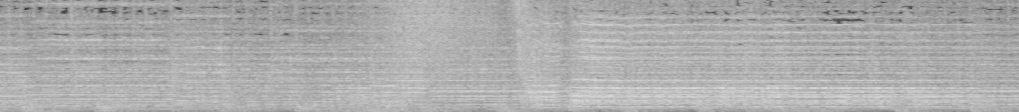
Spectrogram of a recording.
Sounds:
Music

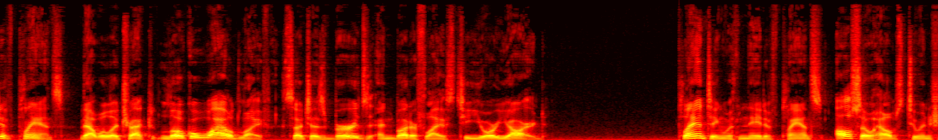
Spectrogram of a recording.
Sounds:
Speech

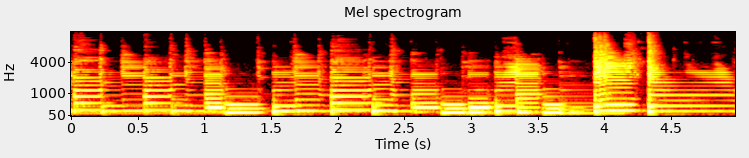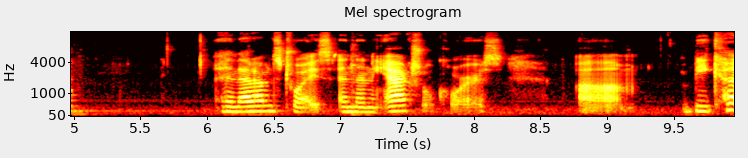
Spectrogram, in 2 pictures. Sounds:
Guitar, Plucked string instrument, Music, Musical instrument, Speech, Strum

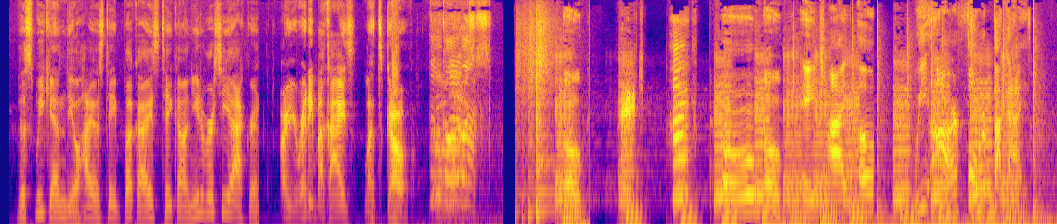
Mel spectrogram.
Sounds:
Music, Speech

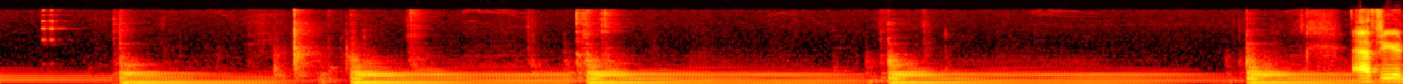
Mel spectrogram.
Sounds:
playing double bass

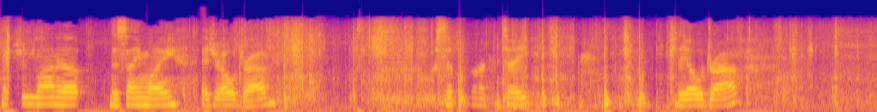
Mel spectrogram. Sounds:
Speech

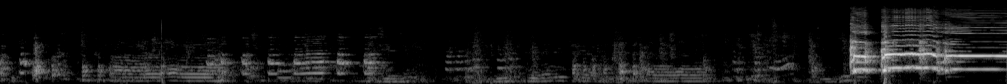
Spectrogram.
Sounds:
cock-a-doodle-doo, Animal, rooster

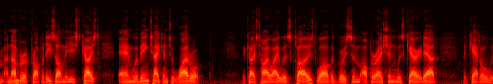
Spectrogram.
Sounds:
Speech

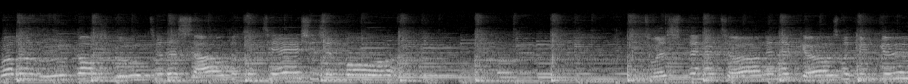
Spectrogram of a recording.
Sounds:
Music

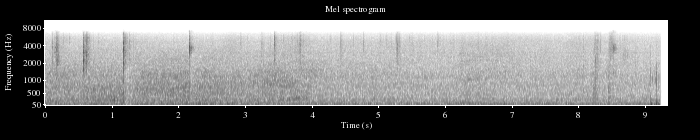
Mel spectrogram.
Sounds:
Vehicle, Bicycle

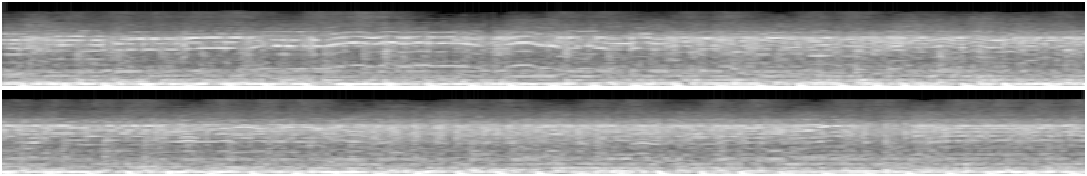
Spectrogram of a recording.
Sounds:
Music, Heavy metal

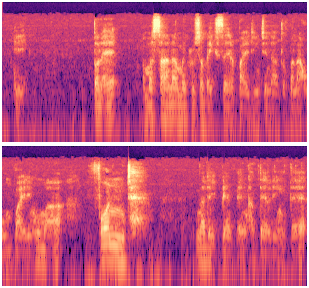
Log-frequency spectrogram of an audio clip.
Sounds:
Speech

